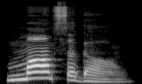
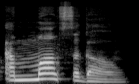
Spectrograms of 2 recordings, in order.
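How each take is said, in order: First: "Months ago" louder and slower, leaning on "Months"; emphatic repeat. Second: Said in the usual way. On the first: Real, not acted. Stressing to viewers she warned them, "Months" hit hard. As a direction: drive home "Months ago".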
